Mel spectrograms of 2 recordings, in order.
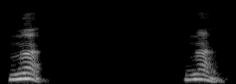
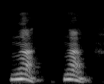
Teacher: You need to produce this using your back of the tongue touching the soft palate.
